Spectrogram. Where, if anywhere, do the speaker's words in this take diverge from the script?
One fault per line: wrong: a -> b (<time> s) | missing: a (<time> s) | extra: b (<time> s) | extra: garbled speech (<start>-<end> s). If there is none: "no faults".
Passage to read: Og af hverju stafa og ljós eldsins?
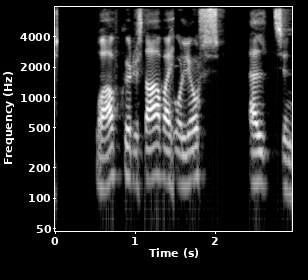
no faults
